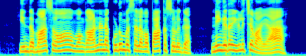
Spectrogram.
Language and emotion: Tamil, angry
